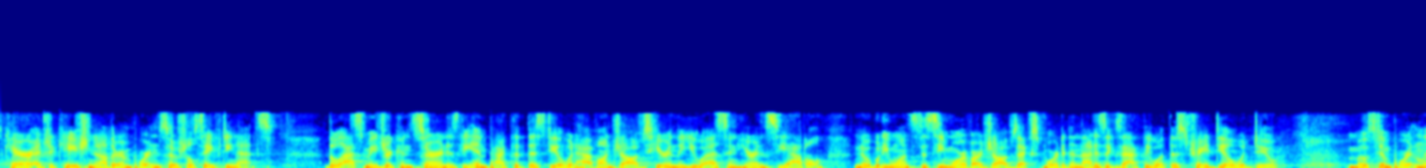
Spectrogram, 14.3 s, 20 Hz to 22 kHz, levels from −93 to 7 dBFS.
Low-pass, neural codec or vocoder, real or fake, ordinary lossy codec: 7.2 kHz; none; real; AAC, 32 kbps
